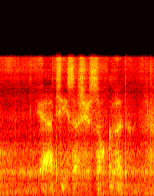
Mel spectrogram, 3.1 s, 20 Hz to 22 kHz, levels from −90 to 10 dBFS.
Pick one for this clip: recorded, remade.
remade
